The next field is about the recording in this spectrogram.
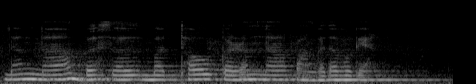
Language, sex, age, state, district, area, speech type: Manipuri, female, 18-30, Manipur, Kakching, rural, read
